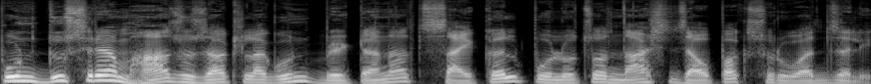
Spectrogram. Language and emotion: Goan Konkani, neutral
